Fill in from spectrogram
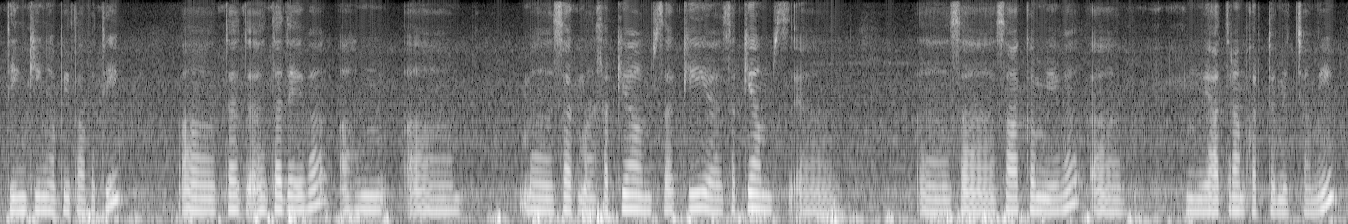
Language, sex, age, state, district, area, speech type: Sanskrit, female, 45-60, Tamil Nadu, Tiruchirappalli, urban, spontaneous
